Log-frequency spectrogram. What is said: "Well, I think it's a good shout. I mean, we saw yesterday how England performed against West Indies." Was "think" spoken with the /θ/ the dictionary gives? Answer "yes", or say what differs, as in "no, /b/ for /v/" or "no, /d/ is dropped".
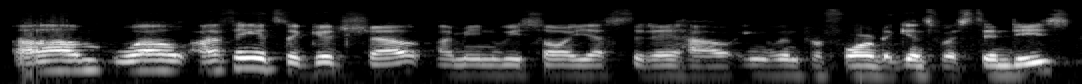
yes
